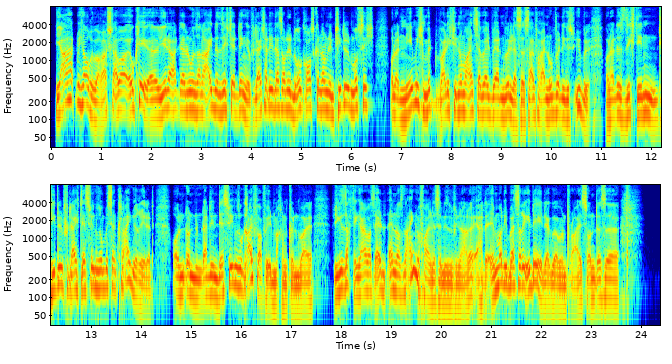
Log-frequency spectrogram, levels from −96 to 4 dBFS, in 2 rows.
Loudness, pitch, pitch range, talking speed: -19 LUFS, 125 Hz, 105-145 Hz, 230 wpm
